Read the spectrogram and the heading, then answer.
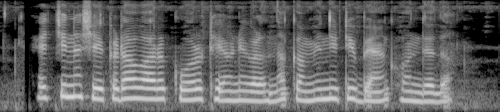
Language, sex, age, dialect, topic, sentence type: Kannada, female, 25-30, Dharwad Kannada, banking, statement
